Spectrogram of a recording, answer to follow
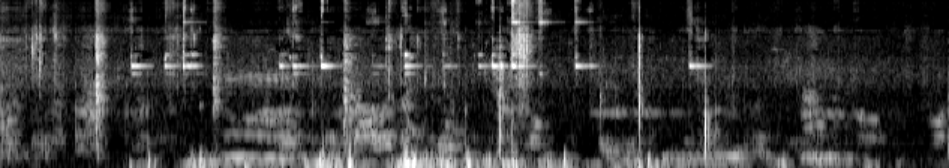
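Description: Light metallic clinking and jingling, with brief ringing tones. Low rumbling and thumping runs through the middle of the stretch.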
